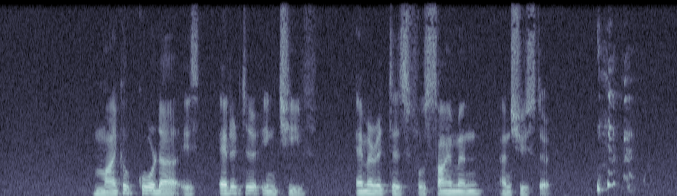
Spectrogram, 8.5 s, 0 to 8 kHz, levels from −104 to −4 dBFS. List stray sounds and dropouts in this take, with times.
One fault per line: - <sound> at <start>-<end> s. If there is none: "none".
- laugh at 7.4-8.1 s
